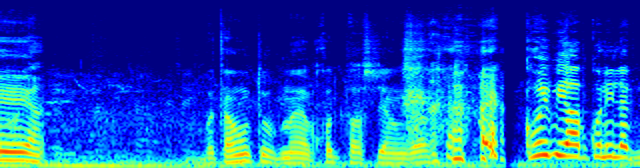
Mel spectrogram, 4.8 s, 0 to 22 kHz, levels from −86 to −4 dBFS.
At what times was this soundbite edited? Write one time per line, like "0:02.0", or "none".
0:03.8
